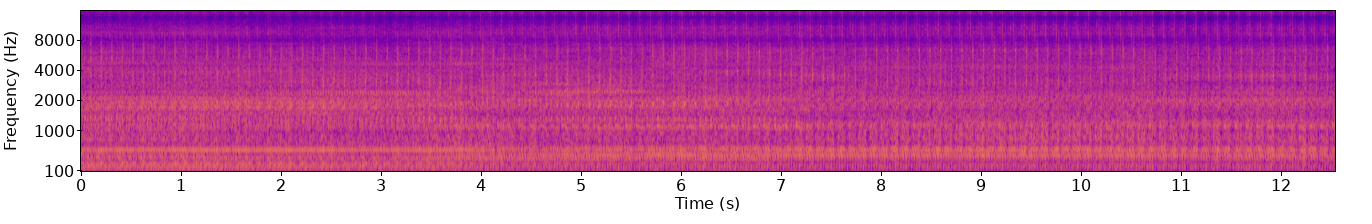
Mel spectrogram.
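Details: Mazda CX-5 engine at cold idle: a steady light ticking knock, about three per second, present until 70 degrees; engine knock when cold, cause unknown, variable valve timing mechanism suspected.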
